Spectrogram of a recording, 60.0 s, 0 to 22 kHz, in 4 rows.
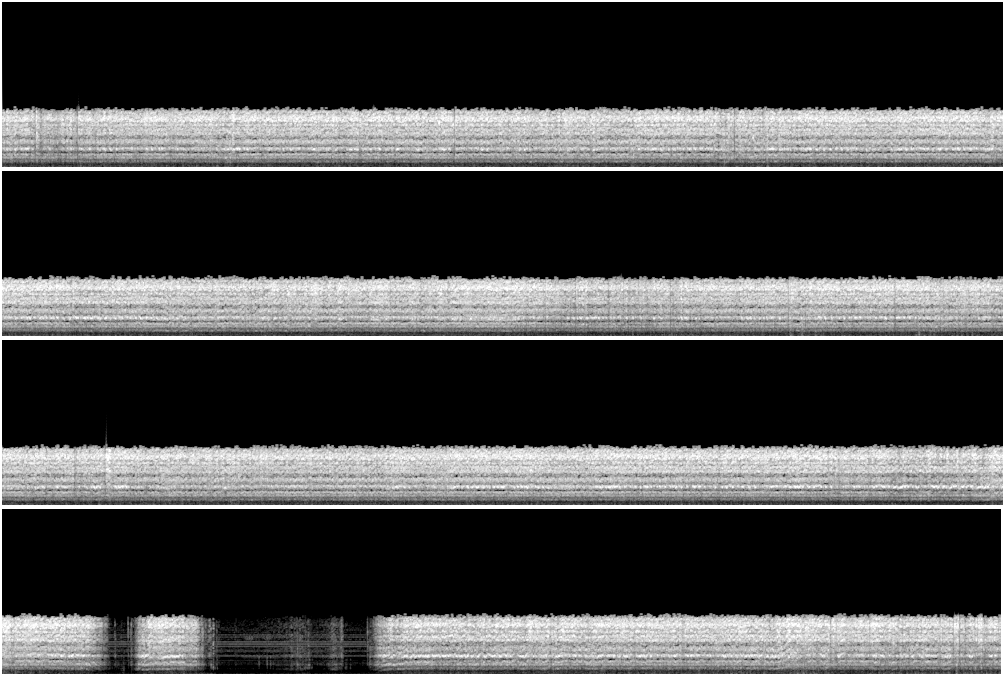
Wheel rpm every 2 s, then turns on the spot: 230, 230, 220, 220, 220, 230, 230, 230, 220, 220, 210, 220, 230, 230, 230, 220, 210, 220, 230, 230, 230, 230, 230, 110, 20, 140, 220, 230, 240, 230.
48-50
